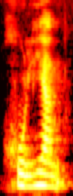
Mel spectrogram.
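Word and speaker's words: Julián: Imię Julian również zapisuje się przez J, ale wymawia się inaczej. Julian.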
